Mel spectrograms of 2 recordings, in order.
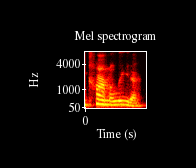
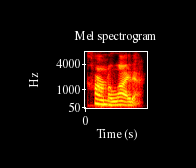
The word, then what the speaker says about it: Carmelita: refused to call me carmelita she decided that the correct pronunciation was using the long eye not the short eye which resulted in my being called carmelita how do you spell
